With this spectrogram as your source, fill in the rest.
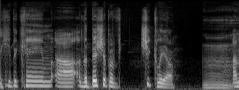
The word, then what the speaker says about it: Chiclayo: He became the bishop of Chiclayo. I'm mispronouncing that. Chiclayo.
